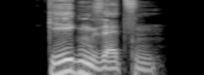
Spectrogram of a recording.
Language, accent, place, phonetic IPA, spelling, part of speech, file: German, Germany, Berlin, [ˈɡeːɡn̩ˌzɛt͡sn̩], Gegensätzen, noun, De-Gegensätzen.ogg
- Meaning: dative plural of Gegensatz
